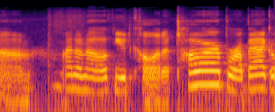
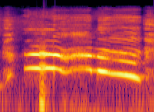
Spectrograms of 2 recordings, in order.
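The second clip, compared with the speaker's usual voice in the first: high, wailing cry of Mama; hammed-up wail for attention; dramatic scream; 4 dB louder than usual. Aunt at the burial, a melodramatic wailing cry.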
